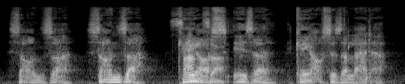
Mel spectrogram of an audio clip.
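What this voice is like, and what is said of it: Littlefinger character impression. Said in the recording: “I've heard your Littlefinger impression.”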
